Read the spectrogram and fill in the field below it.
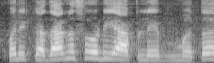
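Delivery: usual speaking voice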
